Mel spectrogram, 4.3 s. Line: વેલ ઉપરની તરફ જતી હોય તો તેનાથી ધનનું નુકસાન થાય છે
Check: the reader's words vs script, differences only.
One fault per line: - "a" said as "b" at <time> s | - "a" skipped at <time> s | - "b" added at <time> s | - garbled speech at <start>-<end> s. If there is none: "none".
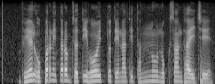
none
